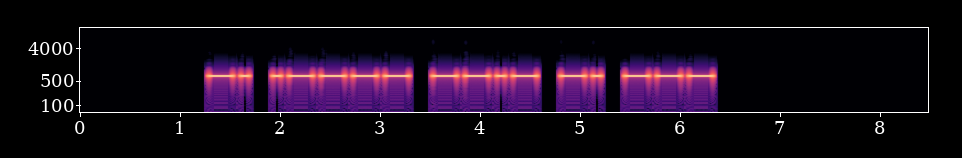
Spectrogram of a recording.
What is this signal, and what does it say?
Morse code, heard as a keyed tone, about 15 wpm, 700 Hz. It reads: N1QNO
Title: USA Call Signs - 5 Characters - 15wpm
